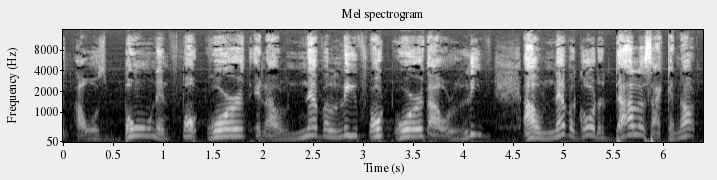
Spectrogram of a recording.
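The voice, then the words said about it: Old man with Texas accent. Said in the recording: “An old guy. He said, I was born in Fort Worth, you know, with a Texas accent.”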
